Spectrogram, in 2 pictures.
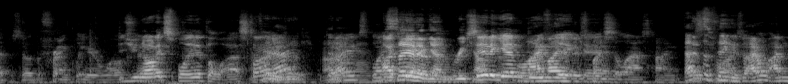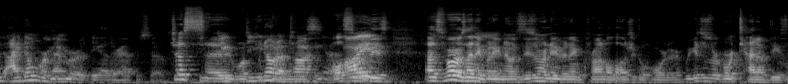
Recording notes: sorry for the audio on this one.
